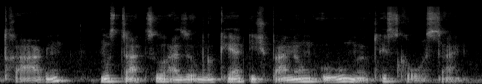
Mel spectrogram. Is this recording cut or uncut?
uncut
